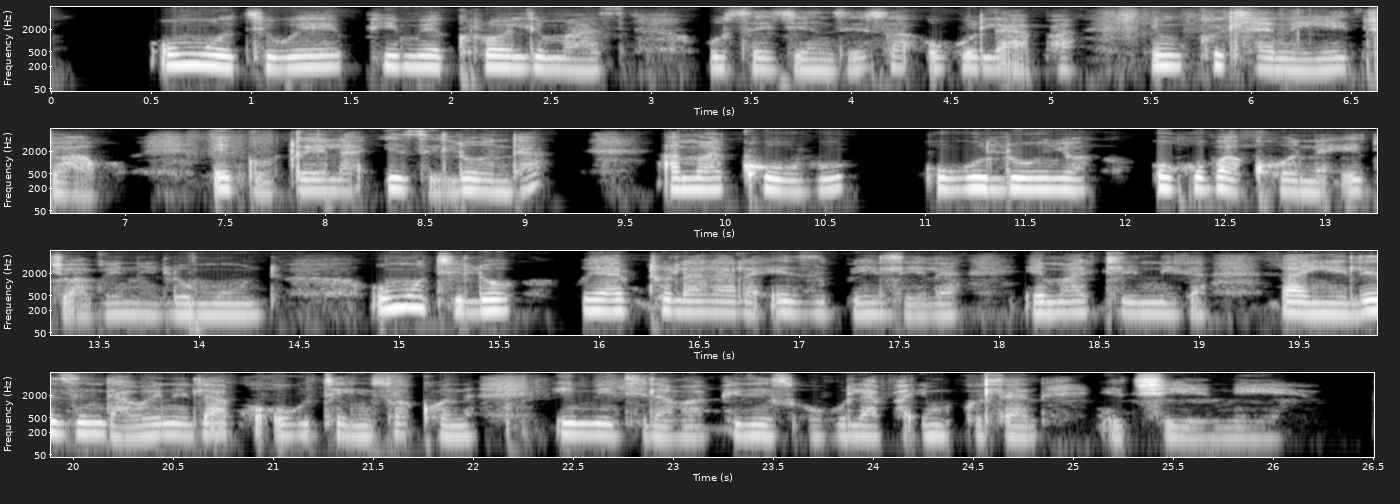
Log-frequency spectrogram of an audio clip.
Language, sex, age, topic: North Ndebele, female, 36-49, health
